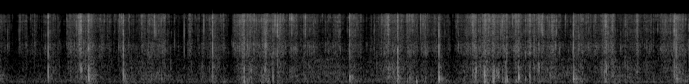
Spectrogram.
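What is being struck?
Plastic bubble wrap sheet.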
